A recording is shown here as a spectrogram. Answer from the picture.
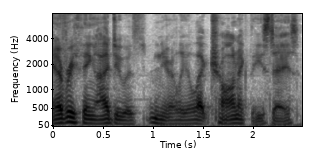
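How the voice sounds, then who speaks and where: An ordinary speaking voice belongs to a man with an American accent and a fairly low pitch. He talks at a fairly quick pace on a very clean recording with a silent background. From US South, northern South Carolina. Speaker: podcast co-host, pilot and educator. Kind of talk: casual chat.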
